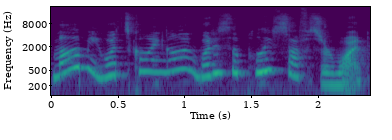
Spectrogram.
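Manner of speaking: high-pitched imitation of worried children; young kids. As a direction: pipe up like a child asking Mommy. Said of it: "And the kids are like".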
